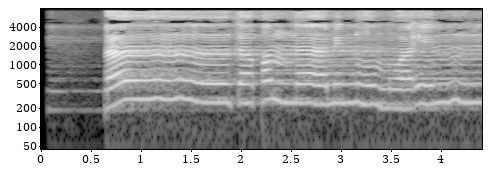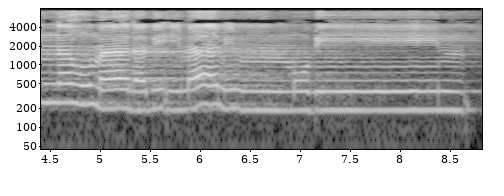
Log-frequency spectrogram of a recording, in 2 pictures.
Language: Arabic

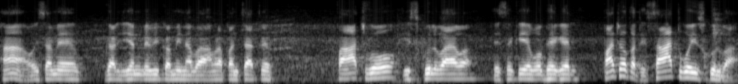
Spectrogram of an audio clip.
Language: Maithili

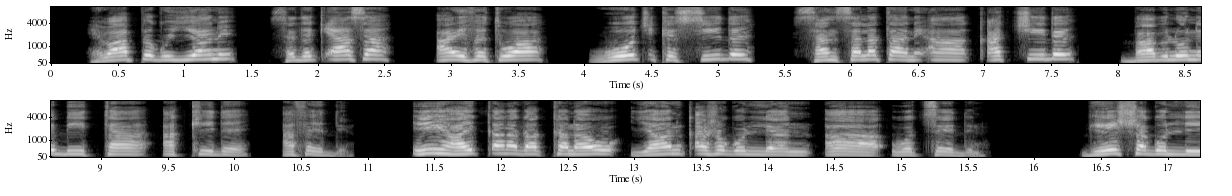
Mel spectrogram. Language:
Dawro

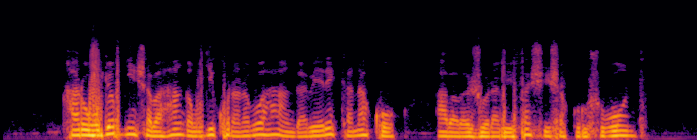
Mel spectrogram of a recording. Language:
Kinyarwanda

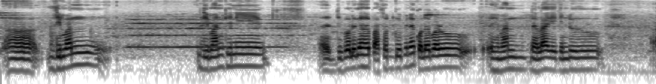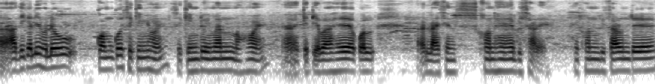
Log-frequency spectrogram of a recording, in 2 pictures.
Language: Assamese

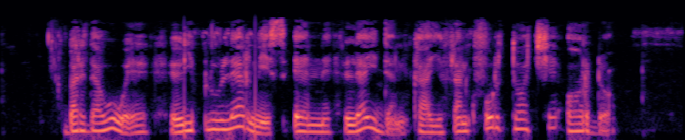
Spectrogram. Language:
Esperanto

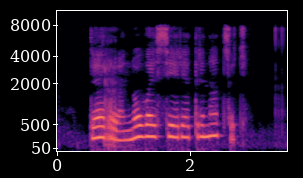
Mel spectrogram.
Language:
Russian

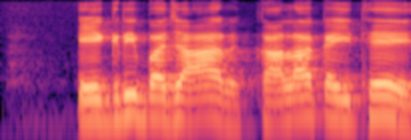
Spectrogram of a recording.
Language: Chhattisgarhi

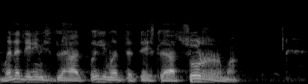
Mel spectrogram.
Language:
Estonian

